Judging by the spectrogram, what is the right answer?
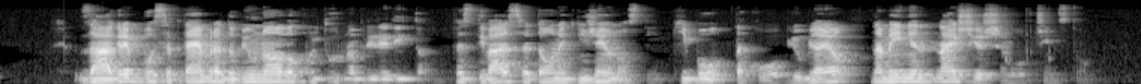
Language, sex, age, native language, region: Slovenian, male, 18-29, Slovenian, Central Slovenia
